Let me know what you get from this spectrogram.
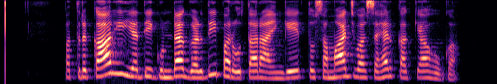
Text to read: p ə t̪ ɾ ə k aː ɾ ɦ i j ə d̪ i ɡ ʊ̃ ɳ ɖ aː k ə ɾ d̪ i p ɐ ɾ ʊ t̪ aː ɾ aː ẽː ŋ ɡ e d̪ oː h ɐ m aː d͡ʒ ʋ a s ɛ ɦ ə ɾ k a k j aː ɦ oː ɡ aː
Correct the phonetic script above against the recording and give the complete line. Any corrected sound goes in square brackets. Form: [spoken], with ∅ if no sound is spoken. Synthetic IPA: p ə t̪ ɾ ə k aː ɾ ɦ i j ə d̪ i ɡ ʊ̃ ɳ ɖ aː [ɡ] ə ɾ d̪ i p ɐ ɾ ʊ t̪ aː ɾ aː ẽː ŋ ɡ e [t̪] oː [s] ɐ m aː d͡ʒ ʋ a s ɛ ɦ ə ɾ k a k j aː ɦ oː ɡ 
